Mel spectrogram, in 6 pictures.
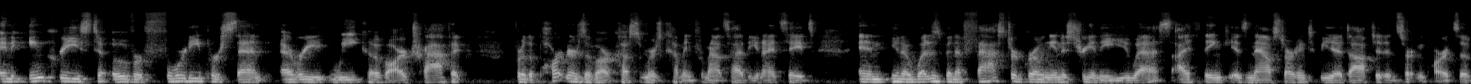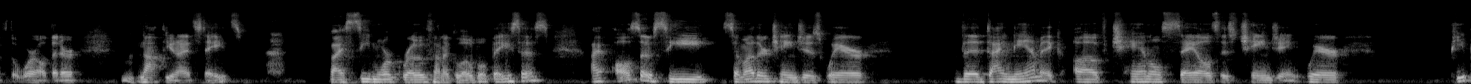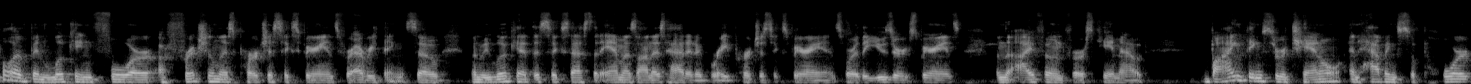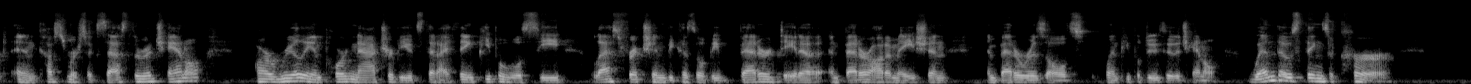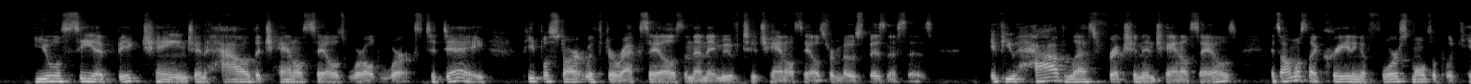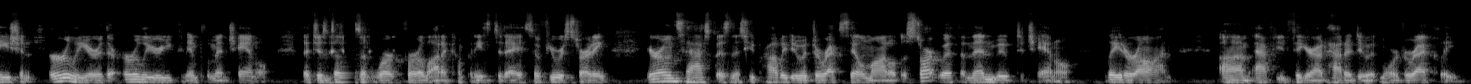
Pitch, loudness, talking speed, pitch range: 110 Hz, -26 LUFS, 175 wpm, 100-125 Hz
